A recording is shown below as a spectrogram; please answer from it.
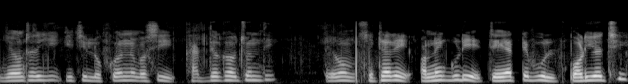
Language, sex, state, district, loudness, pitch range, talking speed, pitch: Odia, male, Odisha, Khordha, -18 LUFS, 170-195 Hz, 145 wpm, 185 Hz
